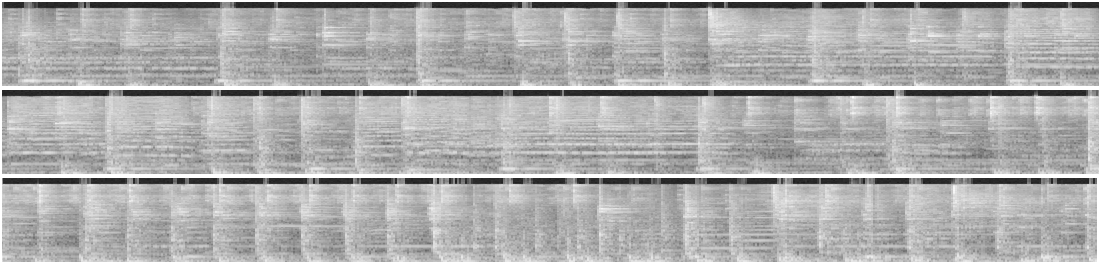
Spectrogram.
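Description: Madurese dhaul (tong-tong) percussion ensemble playing: a fast, driving beat of drums and struck percussion under a repeating pitched melody. The drumming gets busier about two-thirds of the way through.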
